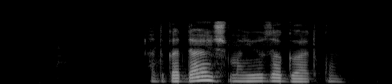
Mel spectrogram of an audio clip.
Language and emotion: Russian, sad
